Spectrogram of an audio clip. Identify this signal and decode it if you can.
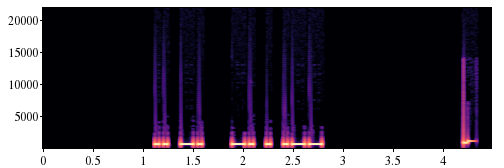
Morse code, heard as a keyed tone, about 28 wpm, 700 Hz. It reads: IN NEW
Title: Sets of 2 Words 28wpm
